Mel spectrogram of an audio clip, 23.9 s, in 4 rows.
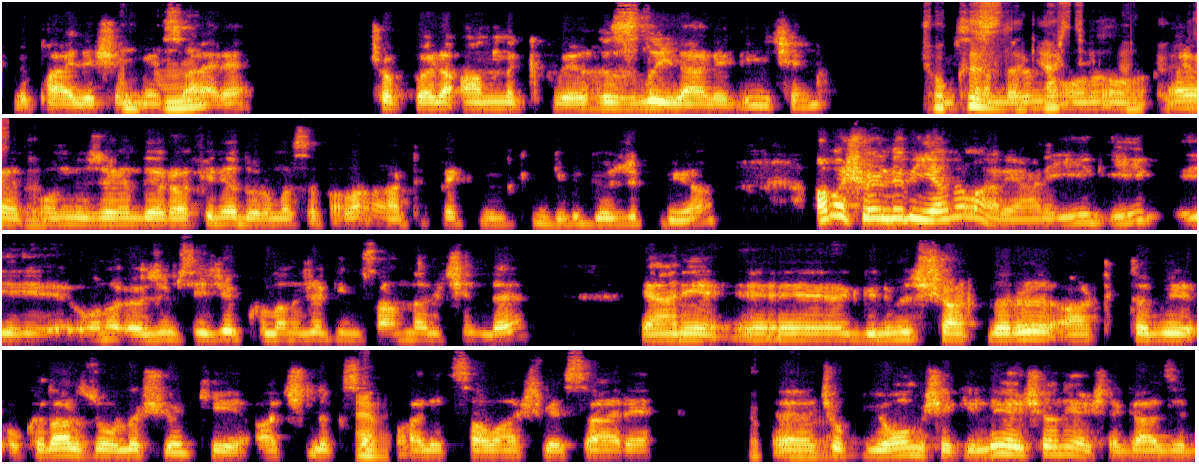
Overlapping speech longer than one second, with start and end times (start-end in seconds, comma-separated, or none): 4.7-6.2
